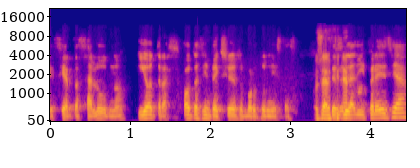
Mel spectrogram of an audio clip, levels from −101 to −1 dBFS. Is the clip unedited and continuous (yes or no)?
no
